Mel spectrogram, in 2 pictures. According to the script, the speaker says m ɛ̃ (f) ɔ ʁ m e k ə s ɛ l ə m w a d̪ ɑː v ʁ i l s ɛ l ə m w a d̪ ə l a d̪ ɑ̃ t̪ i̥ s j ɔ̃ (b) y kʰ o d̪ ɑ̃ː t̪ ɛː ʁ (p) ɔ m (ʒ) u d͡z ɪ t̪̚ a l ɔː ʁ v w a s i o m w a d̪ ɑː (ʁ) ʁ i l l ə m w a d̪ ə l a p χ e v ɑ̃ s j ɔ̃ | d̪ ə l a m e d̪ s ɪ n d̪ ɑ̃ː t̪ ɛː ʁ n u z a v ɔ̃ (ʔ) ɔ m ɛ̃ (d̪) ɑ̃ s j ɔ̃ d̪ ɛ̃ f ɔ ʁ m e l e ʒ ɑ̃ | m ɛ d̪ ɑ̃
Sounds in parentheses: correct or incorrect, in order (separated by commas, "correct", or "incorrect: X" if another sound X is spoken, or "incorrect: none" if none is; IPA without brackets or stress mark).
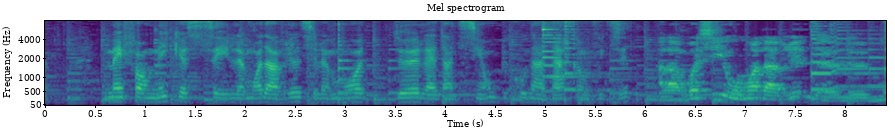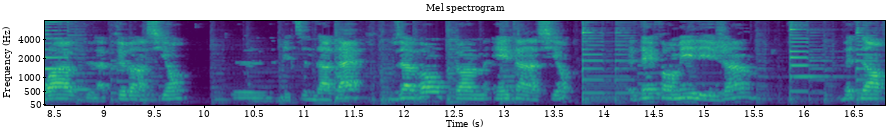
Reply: correct, correct, incorrect: k, incorrect: v, incorrect: v, incorrect: k, incorrect: t̪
